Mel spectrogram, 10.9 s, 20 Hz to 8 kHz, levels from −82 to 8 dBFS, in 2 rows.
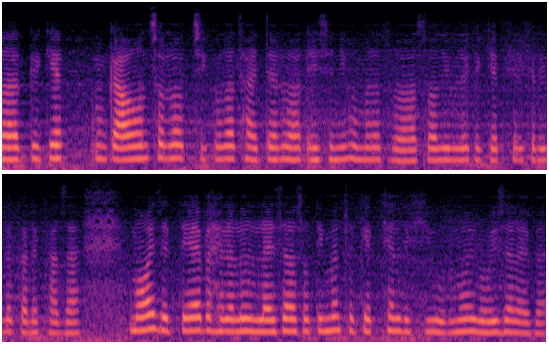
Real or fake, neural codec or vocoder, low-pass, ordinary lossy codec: fake; codec, 16 kHz, 0.4 kbps, LongCat-Audio-Codec; none; none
